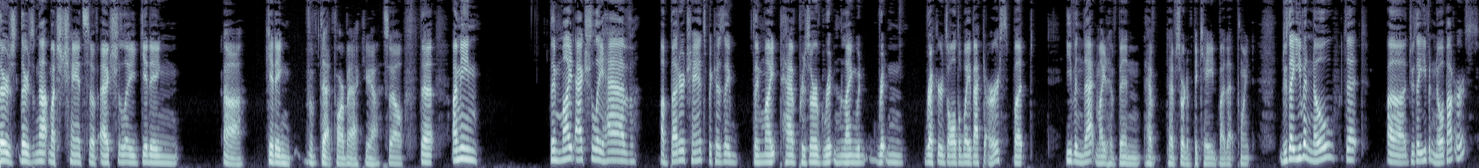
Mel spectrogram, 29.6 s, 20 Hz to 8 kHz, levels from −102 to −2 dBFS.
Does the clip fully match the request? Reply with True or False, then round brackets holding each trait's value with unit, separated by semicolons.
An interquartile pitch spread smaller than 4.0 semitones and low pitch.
False (5.1 semitones; 130 Hz)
